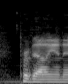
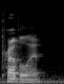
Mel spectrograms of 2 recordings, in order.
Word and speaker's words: prevalent: older figurines and Knickerbocker Mickey and gang stuff that, you know, was prevalent in the 60s and 70s. And prevalent? – Prevalent. Sorry. Again, mispronounced words.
